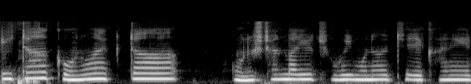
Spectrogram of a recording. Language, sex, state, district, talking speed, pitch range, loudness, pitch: Bengali, female, West Bengal, Kolkata, 115 wpm, 215-255 Hz, -11 LUFS, 225 Hz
